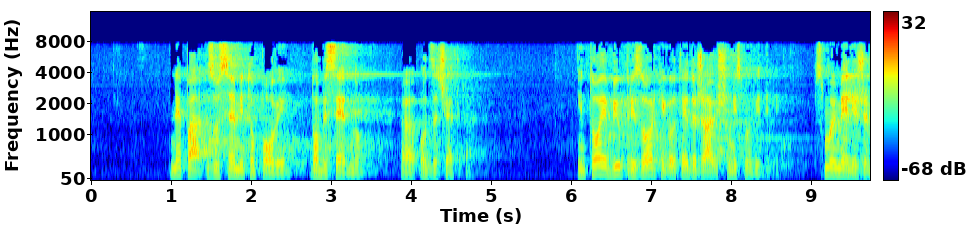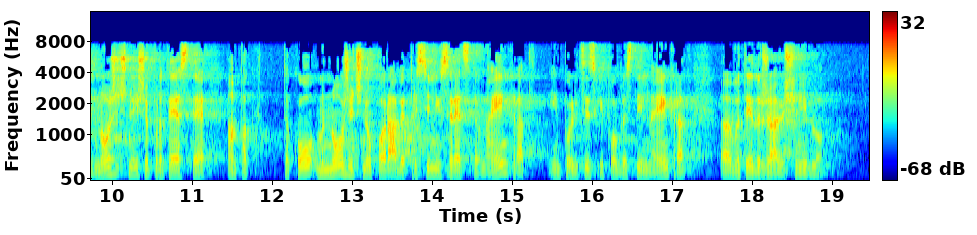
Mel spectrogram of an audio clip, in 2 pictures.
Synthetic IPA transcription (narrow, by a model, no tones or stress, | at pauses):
nɛpazusɛmit̪ɔpoːʋid̪ɔbɛseːd̪nɔʔɔd̪zat͡ʃeːt̪ka̰ | int̪oːjɛbiwpɾizoɾkiɡawt̪ɛjd̪əɾʒaːʋiʃɛniːsmɔʋiːd̪jɛli | smɔimeːliʒɛmnoːʒit͡ʃnɛjʃɛpɾɔt̪est̪ɛampak | t̪akoːmnoːʒit͡ʃnɛupɔɾʔaːbɛpɾisilnixsɾet̪st̪ɛwnaɛŋkɾa̰t̪inpɔlit̪siskixpɔːblast̪ilnaɛŋkɾat̪ʋət̪ɛjd̪əɾʒaːʋiʃɛniblo̰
